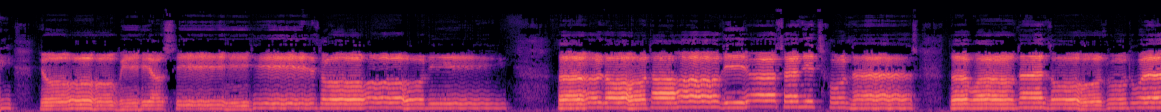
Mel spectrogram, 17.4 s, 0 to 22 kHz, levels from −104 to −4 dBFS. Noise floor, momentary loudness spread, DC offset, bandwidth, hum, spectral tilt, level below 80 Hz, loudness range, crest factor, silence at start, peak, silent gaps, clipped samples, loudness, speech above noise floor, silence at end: -60 dBFS; 11 LU; under 0.1%; 10.5 kHz; none; -6 dB/octave; -66 dBFS; 4 LU; 18 dB; 0 s; -12 dBFS; none; under 0.1%; -29 LUFS; 28 dB; 0 s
